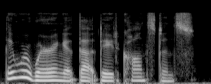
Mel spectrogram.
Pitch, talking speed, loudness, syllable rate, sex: 195 Hz, 225 wpm, -16 LUFS, 6.5 syllables/s, female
